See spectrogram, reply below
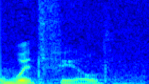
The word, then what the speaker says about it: Whitefield: Now, if you look at the word Whitfield, it's spelled Whitefield, but you pronounce it Whitfield.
